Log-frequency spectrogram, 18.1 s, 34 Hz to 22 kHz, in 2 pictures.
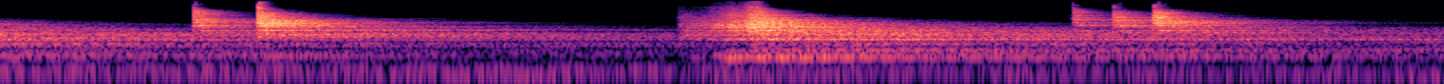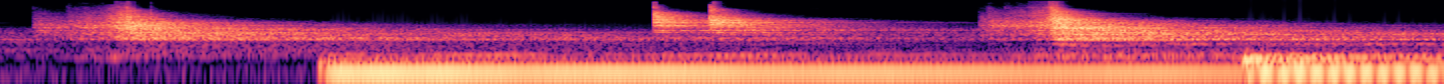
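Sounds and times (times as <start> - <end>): deep low hum: 11.0 - 18.0.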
